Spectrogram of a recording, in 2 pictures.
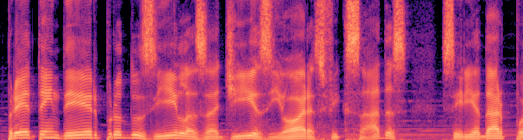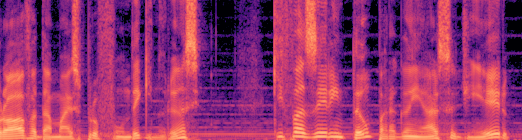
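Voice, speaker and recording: A Brazilian man gives a formal, scripted narration in the manner of an audiobook. His pitch sits in a middle range but moves up and down expressively as he explains. Faint music plays behind his voice. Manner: formal, didactic. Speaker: narrator reading a book aloud. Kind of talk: scripted audiobook-style narration of a doctrinal text.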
